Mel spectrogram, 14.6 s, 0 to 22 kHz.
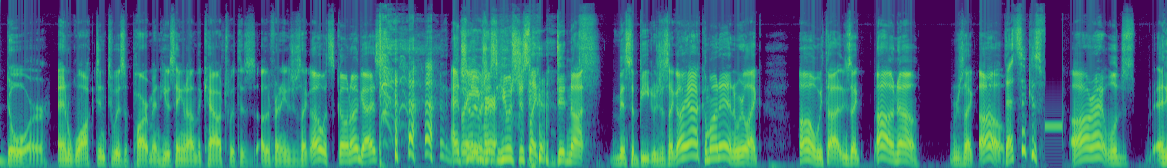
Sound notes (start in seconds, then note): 13.2 beeping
